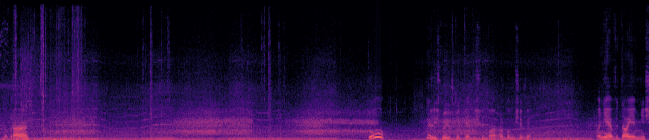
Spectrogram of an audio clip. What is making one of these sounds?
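Tyres screech loudly as a car skids around corners.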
